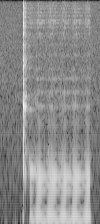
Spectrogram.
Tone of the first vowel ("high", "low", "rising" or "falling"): low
